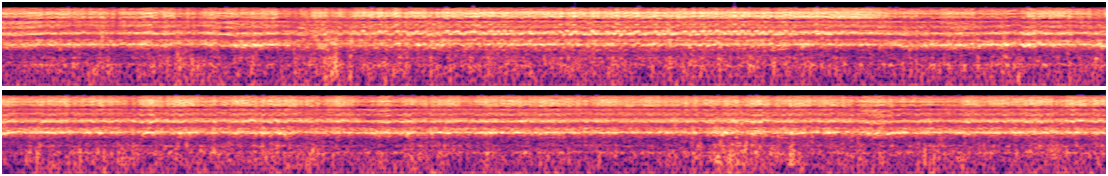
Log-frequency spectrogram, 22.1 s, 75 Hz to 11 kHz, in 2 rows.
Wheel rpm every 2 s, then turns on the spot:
230, 210, 190, 200, 220, 230, 240, 230, 240, 230, 230.
none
